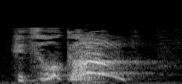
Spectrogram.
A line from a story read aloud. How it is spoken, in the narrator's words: he screamed out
